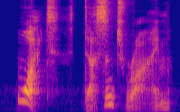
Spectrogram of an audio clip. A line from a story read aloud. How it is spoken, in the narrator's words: cried La Fontaine in surprise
